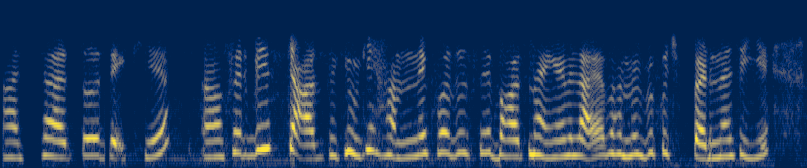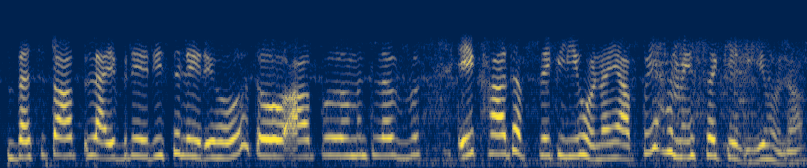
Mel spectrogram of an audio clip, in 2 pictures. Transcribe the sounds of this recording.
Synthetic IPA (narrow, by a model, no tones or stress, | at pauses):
ɐtːʃʰat̪oːd̪eːkʰie | fɪɾbʱiɪst͡ʃaːɾsekjõːkiɦɐmnexʊd̪ʊsebɔɦɔt̪mɛɦɛ̃ŋɡamɪ̃laːjaɦɐmẽbʱikʊt͡ʃʰpɐɽnat͡ʃaːɦieʋɛːset̪oaːplaːɪbɾeːɾiseleːɾɐɦeɦot̪oaːpmɐt̪ləbeːksaːt̪ɦɐft̪ekelieɦoːnaɦeaːp̚kojeɦɐmeːʃakelieɦoːnaː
